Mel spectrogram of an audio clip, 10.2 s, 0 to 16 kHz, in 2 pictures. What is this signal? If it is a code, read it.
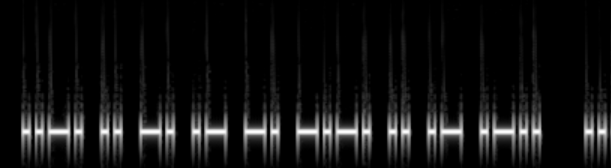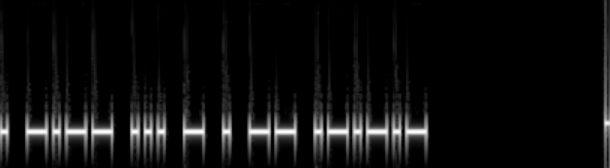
Morse code, heard as a keyed tone, about 22 wpm, 700 Hz. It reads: FINANCIAL SYSTEM.
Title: Sentences from Top 1000 Words - Review Part 5 - 22wpm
